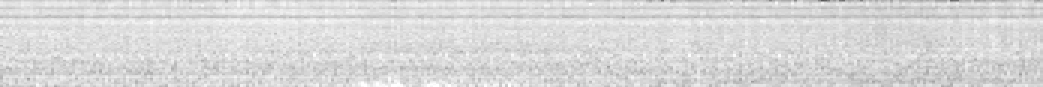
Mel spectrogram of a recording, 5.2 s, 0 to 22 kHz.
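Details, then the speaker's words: 2020 Toyota Sienna after water pump (worn pulley bearing) replaced and belt refitted: even steady idle, no growl or rattle from front of engine, a couple of brief low thumps — normal idle. "Make sure the belt properly. No more noise."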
